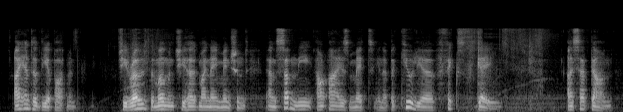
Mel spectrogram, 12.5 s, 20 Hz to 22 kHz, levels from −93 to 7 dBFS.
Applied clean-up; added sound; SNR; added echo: neural separator model SepFormer DNS4.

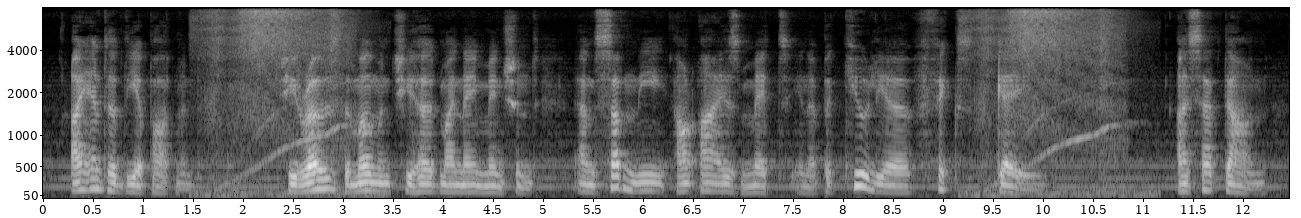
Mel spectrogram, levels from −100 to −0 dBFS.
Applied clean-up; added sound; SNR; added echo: none; Fireworks; 11 dB; reverberation time 0.2 s.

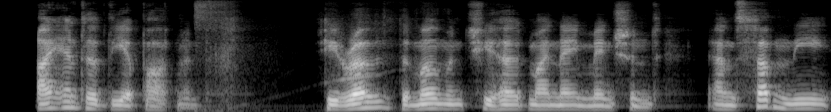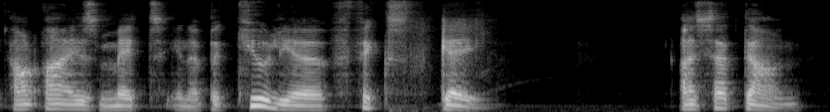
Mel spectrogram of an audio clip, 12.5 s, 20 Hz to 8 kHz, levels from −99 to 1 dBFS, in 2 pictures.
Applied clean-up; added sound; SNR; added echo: neural mask model DeepFilterNet 3.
